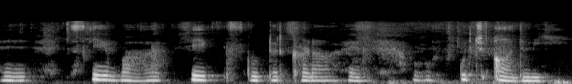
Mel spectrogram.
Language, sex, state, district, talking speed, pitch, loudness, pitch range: Hindi, female, Rajasthan, Jaipur, 105 wpm, 185 Hz, -18 LUFS, 175-195 Hz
